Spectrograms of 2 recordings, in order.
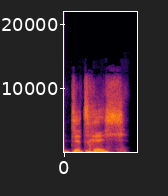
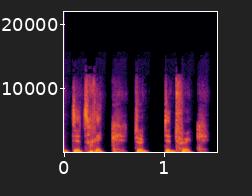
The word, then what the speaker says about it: Dittrich: If you were German, you would say Dittrich, but that's really hard. So many syllables. Yeah, usually Americans and British people say Dittrich. Yeah, that's actually, that's what I would have gone with.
